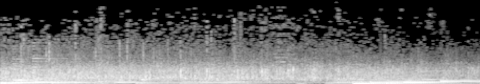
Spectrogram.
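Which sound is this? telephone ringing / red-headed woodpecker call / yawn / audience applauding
audience applauding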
